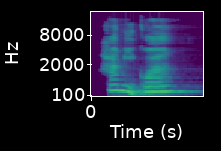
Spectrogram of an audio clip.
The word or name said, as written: hamigua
